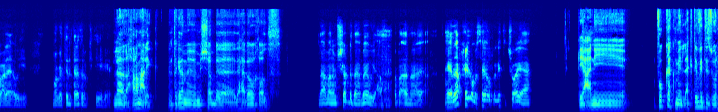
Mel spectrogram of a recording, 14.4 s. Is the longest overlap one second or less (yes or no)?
yes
